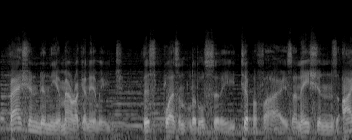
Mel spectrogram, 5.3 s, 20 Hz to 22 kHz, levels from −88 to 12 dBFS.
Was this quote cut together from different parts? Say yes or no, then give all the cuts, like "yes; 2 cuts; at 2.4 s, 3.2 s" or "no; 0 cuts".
no; 0 cuts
